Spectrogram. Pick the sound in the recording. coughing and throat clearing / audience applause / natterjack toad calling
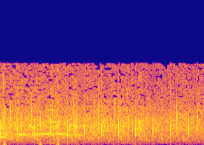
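audience applause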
